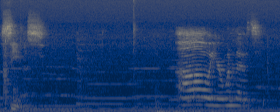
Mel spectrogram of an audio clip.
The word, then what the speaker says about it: Seamus: Seamus Carter. Seamus? Seamstress? Seamus. Seamus? Seamus? Spelled like Seamus, pronounced Seamus.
